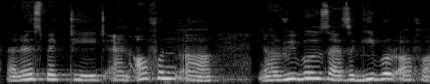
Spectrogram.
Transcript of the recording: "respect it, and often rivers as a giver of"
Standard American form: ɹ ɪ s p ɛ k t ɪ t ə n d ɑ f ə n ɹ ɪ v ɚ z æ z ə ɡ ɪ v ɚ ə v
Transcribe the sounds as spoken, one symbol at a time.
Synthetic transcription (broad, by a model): ɹ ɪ s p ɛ k t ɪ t ə n d ɑ f ə n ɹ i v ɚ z æ z ə ɡ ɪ b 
